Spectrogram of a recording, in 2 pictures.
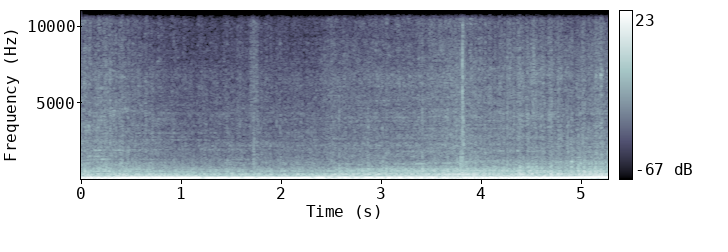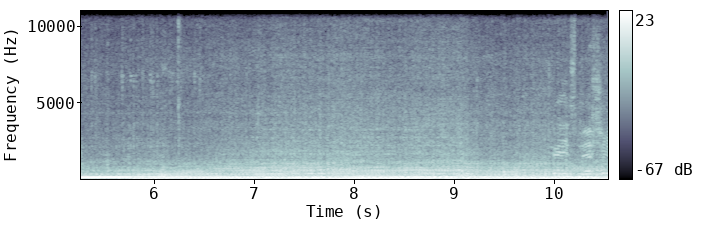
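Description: Deep, throaty engine rumble of a 1970 Plymouth Road Runner while driving, loud and close with low droning tone that rises and shifts as it accelerates, steady throughout.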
